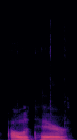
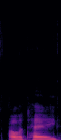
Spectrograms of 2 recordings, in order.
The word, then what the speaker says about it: Atelier: is called Almond Luxe Aler. Alate I think is how it's pronounced. It's French for craft room.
